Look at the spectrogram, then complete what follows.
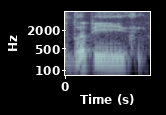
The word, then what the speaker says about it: Blippi: Yeah, I'm looking up this Blippy. Am I saying it wrong? No, you're right. Blippi.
